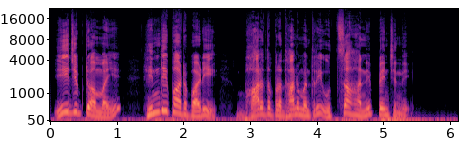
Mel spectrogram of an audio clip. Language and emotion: Telugu, happy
